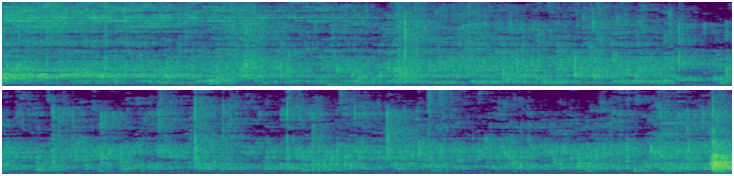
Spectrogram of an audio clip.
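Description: Pork adobo in soy-vinegar sauce simmering in a frying pan: a steady hiss with small scattered pops and crackles.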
